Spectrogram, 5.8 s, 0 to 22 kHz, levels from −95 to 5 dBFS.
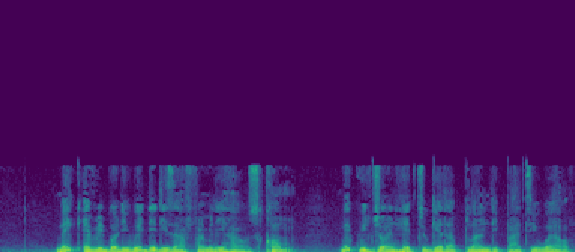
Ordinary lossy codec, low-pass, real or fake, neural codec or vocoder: AAC, 24 kbps; 19.8 kHz; fake; vocoder, 44.1 kHz, 128 mel bands every 512 samples, BigVGAN v2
